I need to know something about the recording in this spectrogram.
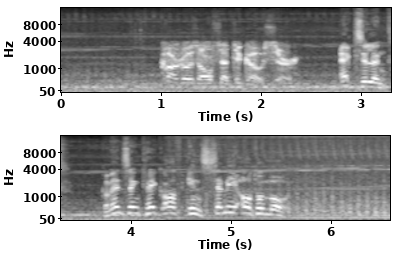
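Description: A man speaks calmly through a headset radio.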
